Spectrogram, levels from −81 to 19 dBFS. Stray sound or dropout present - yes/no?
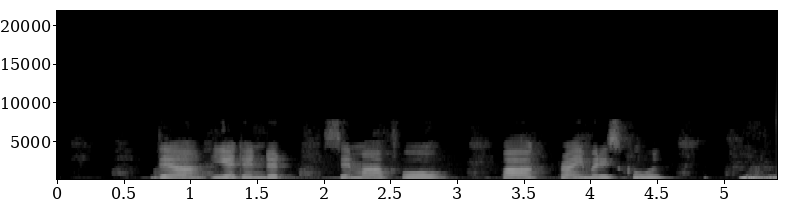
no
